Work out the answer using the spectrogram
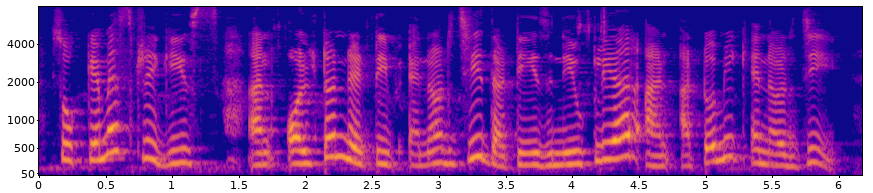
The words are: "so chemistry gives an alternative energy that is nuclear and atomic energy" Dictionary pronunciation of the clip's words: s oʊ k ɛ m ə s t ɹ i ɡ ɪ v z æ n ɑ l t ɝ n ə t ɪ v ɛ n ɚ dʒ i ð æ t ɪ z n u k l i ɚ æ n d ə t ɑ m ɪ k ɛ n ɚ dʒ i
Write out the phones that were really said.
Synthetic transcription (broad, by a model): s oʊ k ɛ m ə s t ɹ i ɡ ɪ z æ n ɑ l t ɝ n ə t ɪ v ɛ n ɚ dʒ i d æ t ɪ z n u k l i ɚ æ n d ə t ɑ m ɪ k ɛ n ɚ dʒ i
